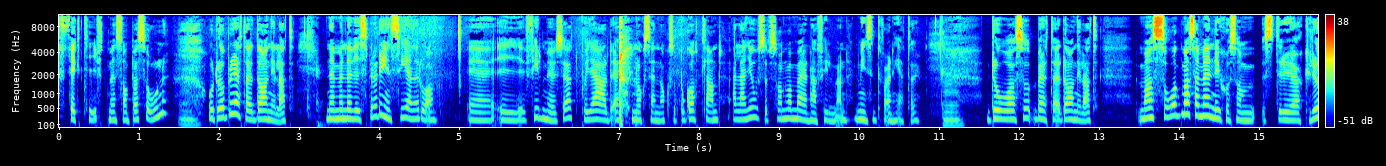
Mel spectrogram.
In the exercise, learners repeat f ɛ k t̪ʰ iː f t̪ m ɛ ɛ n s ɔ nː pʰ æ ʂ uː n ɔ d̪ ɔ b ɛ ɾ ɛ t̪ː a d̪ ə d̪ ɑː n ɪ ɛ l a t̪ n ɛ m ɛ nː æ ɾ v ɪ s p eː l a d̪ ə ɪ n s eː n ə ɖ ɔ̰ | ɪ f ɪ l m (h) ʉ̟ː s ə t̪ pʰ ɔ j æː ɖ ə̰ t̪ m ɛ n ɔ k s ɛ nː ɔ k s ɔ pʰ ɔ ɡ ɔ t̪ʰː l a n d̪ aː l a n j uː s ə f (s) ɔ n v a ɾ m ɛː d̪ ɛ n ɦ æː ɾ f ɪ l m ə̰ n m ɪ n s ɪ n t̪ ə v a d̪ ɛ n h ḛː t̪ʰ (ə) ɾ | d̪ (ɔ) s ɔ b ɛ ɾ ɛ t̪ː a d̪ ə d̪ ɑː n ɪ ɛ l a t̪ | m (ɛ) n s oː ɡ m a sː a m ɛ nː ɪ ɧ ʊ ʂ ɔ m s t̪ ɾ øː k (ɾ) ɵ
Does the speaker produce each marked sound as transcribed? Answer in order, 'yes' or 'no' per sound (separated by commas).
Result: yes, yes, yes, yes, no, yes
